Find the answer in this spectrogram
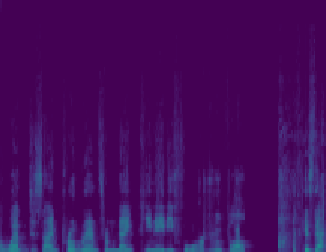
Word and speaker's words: Drupal: Drupal? Is that how it's pronounced?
